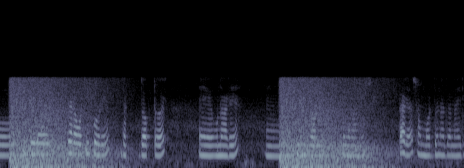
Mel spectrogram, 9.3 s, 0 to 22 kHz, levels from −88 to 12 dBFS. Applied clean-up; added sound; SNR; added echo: none; Explosion; 1 dB; none.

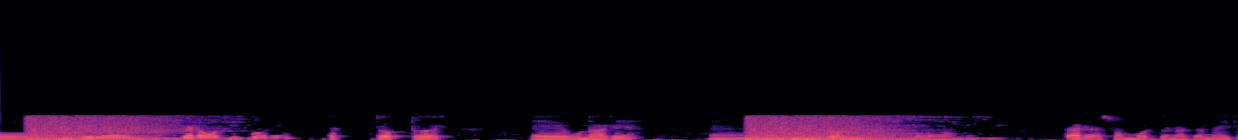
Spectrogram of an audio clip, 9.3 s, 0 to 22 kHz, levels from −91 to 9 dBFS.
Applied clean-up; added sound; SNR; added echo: classical method Wiener filter.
